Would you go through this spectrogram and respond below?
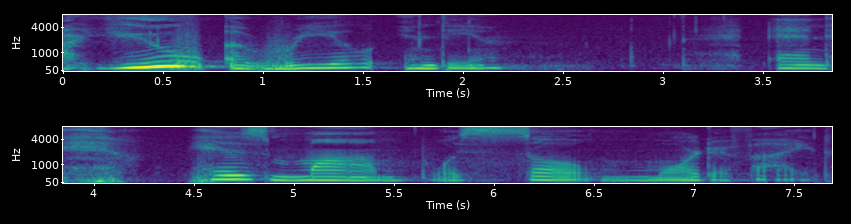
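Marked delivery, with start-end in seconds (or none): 0.0-2.2 very loud, wonder-struck, put-on child voice gasping in awe. Retelling what a little boy asked on her second day: imitating a child gasping in awe. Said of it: "and gasped and said".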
